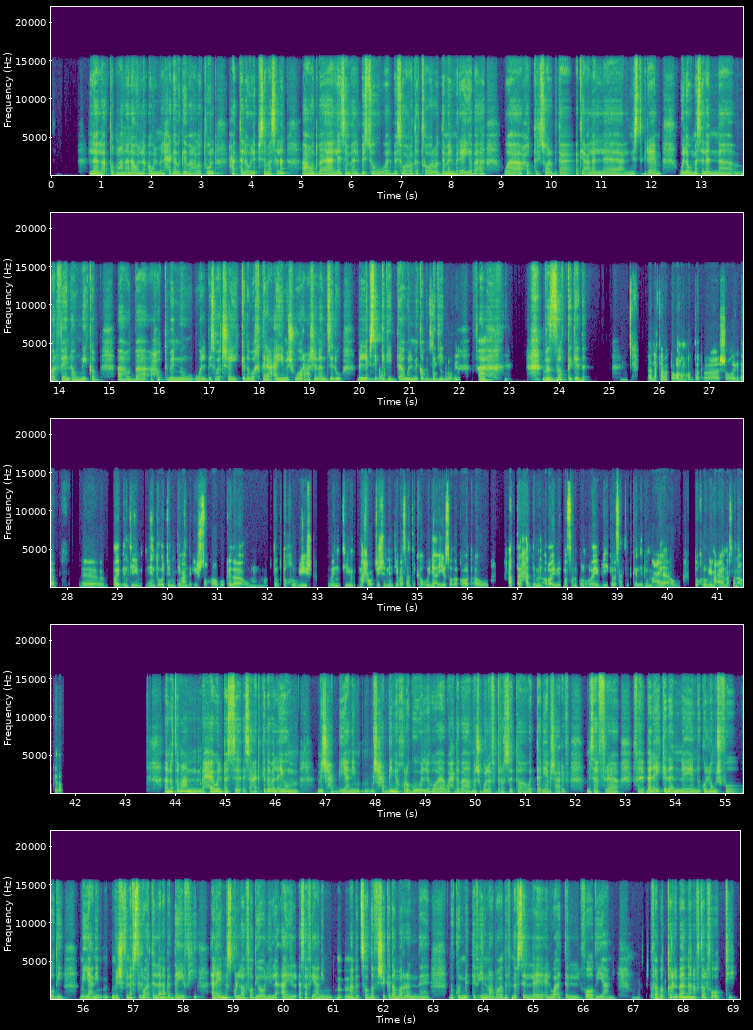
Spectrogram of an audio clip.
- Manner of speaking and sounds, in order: in English: "makeup"; unintelligible speech; in English: "والmakeup"; laugh; tapping
- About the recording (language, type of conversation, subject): Arabic, advice, الإسراف في الشراء كملجأ للتوتر وتكرار الديون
